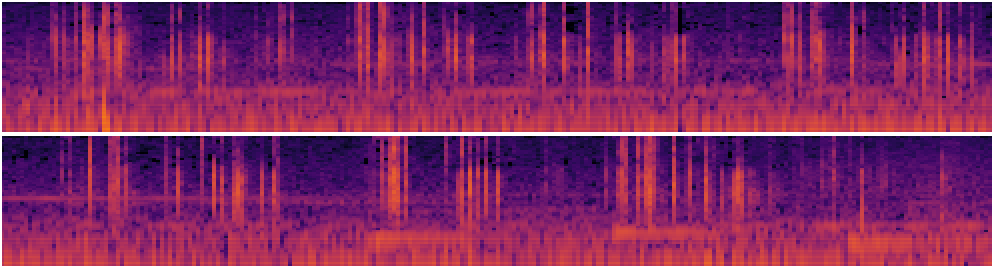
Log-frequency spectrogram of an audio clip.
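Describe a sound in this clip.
Fingernails tap and scratch on a wooden spoon close to a microphone.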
